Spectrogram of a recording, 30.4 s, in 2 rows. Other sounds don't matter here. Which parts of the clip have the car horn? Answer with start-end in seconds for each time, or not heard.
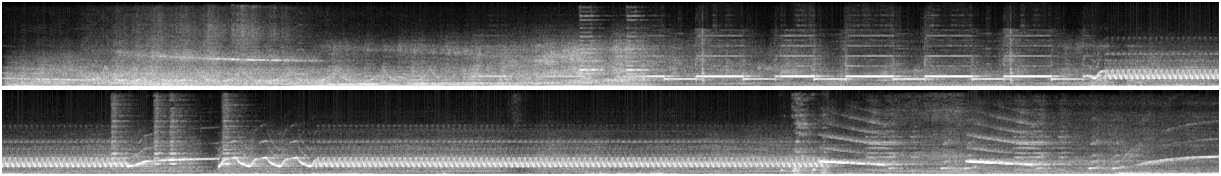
7.2-8.0, 16.6-18.2.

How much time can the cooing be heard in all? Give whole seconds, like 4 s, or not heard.
not heard.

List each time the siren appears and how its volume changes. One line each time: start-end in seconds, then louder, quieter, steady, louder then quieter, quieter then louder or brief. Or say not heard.
0.0-30.3 louder.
